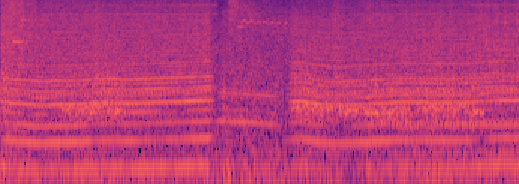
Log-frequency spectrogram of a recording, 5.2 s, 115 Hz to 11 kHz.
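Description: A Mitsubishi Lancer economy sedan races in Need for Speed Underground 2, its engine holding a steady high-pitched drone with a brief dip as it shifts gears, then climbing again, loud and continuous.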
